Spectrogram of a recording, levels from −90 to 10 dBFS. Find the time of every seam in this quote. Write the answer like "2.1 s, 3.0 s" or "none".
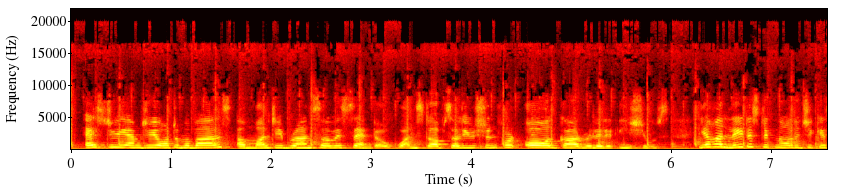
none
